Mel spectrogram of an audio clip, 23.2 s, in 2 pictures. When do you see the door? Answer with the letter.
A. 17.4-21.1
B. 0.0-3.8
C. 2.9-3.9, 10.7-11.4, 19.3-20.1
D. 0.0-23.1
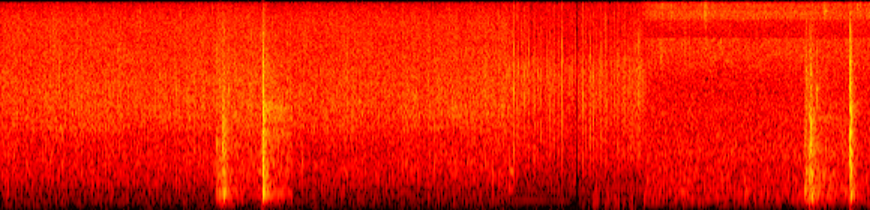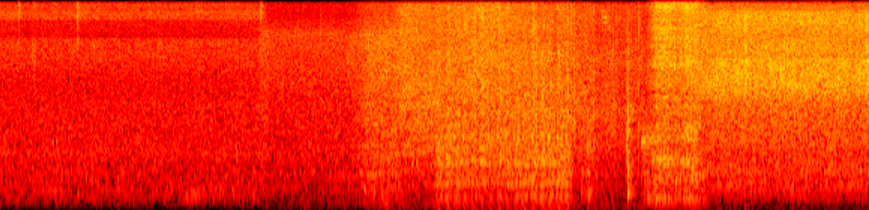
C.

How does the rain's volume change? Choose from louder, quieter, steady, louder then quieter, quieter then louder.
louder.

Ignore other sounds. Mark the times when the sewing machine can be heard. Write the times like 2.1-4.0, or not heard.
17.4-21.1.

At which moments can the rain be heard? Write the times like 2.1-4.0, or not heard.
0.0-23.1.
